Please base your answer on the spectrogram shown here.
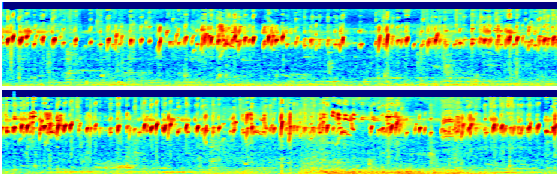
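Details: European goldfinches calling together, mating and readiness calls played to end a captive male's silence: a continuous, bubbling, high-pitched twitter that swells and fades in waves.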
